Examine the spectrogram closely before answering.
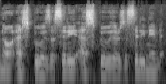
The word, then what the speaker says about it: Espoo: mean um it means indestructible cell phone financial pronunciation it's um finnish see here yeah it's uh it's headquartered in espoo finland so esboo's a place if you didn't know espoo is a city espu there's a city named espoo it employs uh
